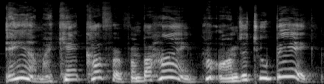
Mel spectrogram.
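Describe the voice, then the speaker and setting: A fed-up male cop played by a man telling a story, pitched up and forceful. He barks orders with exasperated impatience, like a street officer at the end of his patience. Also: big pitch swings, slow, exaggerated voice. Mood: impatient. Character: impatient, disgusted male city cop barking at a suspect.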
